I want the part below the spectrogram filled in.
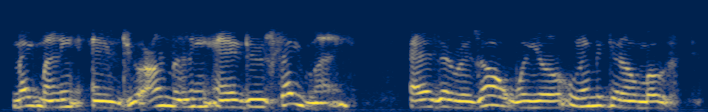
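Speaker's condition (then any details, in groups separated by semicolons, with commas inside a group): Cerebral palsy, severe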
